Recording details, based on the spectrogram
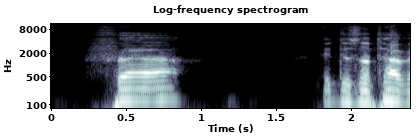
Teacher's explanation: Fa does not have an elevation, just like the word, for example, fat in English.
